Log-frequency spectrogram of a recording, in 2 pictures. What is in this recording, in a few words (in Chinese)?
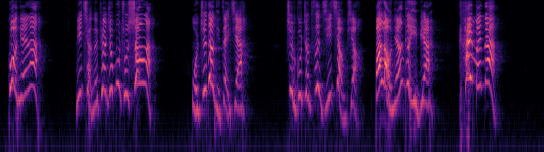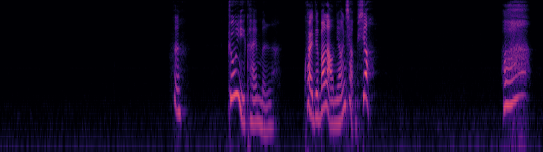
动画 角色; 雪姨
